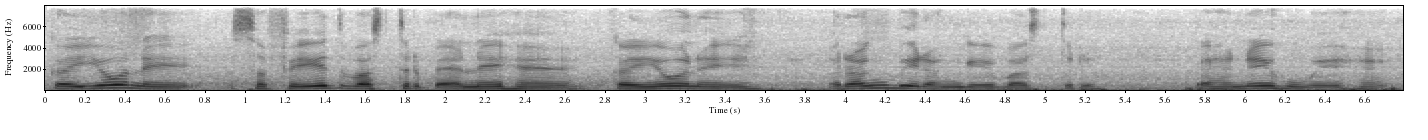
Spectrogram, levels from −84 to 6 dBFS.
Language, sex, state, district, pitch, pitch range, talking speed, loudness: Hindi, female, Chandigarh, Chandigarh, 200 Hz, 180-215 Hz, 125 wpm, -16 LUFS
